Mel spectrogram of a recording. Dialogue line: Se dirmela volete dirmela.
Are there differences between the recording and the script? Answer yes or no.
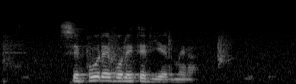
yes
